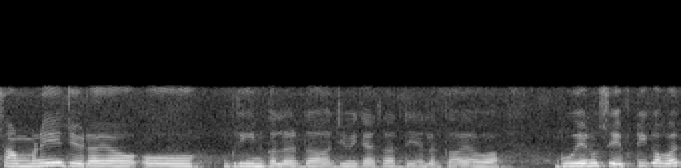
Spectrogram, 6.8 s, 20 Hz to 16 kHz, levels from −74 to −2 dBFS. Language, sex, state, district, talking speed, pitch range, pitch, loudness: Punjabi, female, Punjab, Kapurthala, 165 wpm, 235-255 Hz, 245 Hz, -14 LUFS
